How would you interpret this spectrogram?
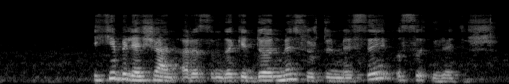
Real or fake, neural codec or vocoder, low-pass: real; none; 10.8 kHz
